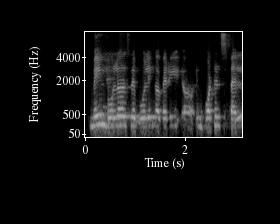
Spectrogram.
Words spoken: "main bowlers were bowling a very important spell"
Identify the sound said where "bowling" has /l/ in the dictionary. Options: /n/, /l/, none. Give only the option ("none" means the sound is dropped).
/l/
